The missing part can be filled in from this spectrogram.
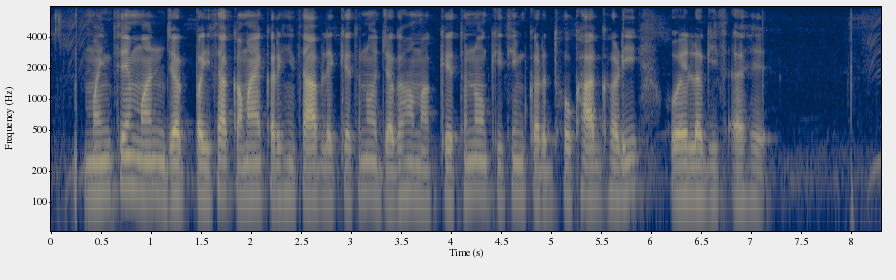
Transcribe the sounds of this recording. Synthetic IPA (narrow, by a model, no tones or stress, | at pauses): mə̃nsemənd͡ʒəɡ̚pəɪsakɐmaːekəɾɦɪsaːbleket̪nõd͡ʒəɡəɦmãket̪nõkɪsimkəɾd̪ʱoːkʰaɡʱəɽihoeləɡit̪əɦeː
